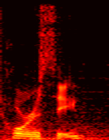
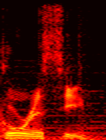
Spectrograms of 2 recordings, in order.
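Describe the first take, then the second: First: The name begins with an H sound. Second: The name begins with a hard G sound. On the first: "Maybe the G is an H sound for you" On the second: "I'm going to go with uh"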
